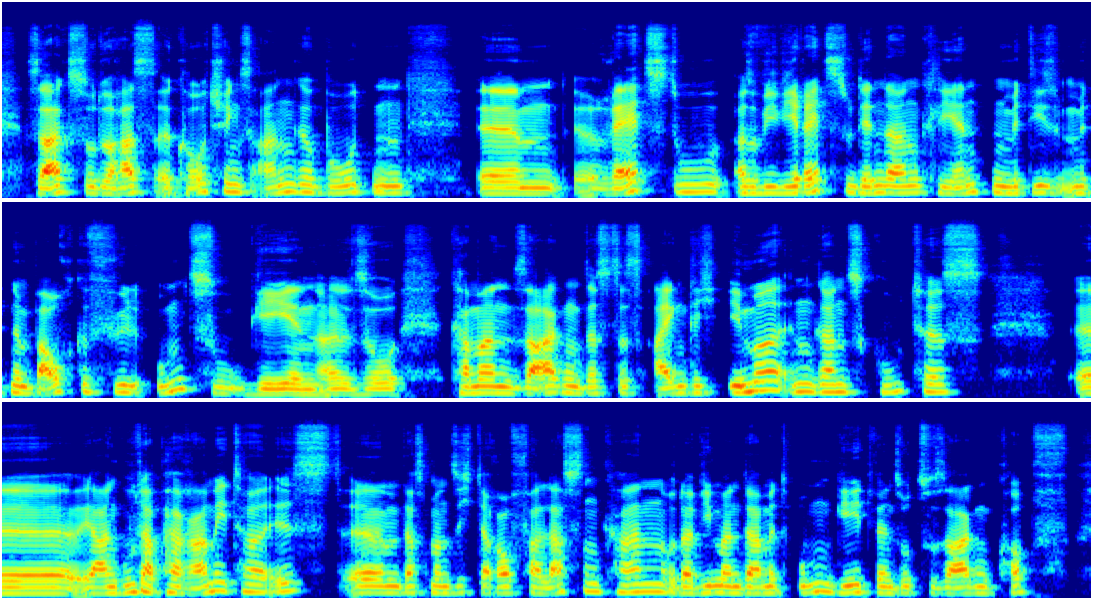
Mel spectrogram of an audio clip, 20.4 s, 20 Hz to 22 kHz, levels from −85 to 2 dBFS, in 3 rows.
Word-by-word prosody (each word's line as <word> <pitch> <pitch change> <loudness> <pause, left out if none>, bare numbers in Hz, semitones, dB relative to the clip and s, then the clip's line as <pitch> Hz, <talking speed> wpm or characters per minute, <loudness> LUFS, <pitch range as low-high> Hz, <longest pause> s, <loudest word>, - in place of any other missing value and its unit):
sagst 140 0 +6
du, 130 - -3
du 120 -2 0
hast 140 +3 +1
äh, - - -4
Coachings 155 -2 -4
angeboten 135 0 -3 0.4
ähm, 120 -1 +3
rätst 115 - +2
du 150 0 -4
also 125 -1 -1
wie 130 0 -1
wie 130 - +1
rätst 155 +6 +1
du 140 - -4
denn 130 +1 0
dann 135 0 +3
Klienten 135 +1 -3
mit 130 0 -4
dies 135 -1 -2
mit 130 +2 -5
'nem 135 -2 +2
Bauchgefühl 145 -2 -1
umzugehen? 110 - -1
Also, 110 +1 -1 0.3
kann 130 -1 0
man 130 -2 +4
sagen, 135 +2 +4
dass 125 0 -5
das 125 -2 -10
eigentlich 135 +5 0
immer 180 +7 +5
'n 155 +1 -1
ganz 150 -1 0
gutes 150 0 -5 0.5
äh, 120 0 +3
ja, 120 - +5
'n 125 - +1
guter 145 +5 +3
Parameter 150 +4 0
ist, 170 +1 -6
ähm, 135 0 +2
dass 130 0 -3
man 135 -1 -1
sich 135 +2 -11
darauf 130 0 0
verlassen 160 +6 -2
kann 155 +1 -2
oder 125 -2 0
wie 135 - +1
man 130 -1 +2
damit 130 +1 +1
umgeht, 145 0 -2
wenn 130 -1 -2
sozusagen 125 -1 0
Kopf - - -8
135 Hz, 165 wpm, -24 LUFS, 125-145 Hz, 0.5 s, sagst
